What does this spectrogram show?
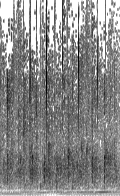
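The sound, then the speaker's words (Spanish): A steady burst of audience applause at a church, many hands clapping densely and continuously at an even loudness for a couple of seconds, with a faint low hum beneath it. “Le damos un aplauso a nuestros hermanos por su compromiso.”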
